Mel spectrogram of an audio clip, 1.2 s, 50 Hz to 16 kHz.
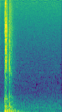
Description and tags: Light Thud 3
Recorded on a Tascam DR-100 using a Rode NTG2 shotgun mic.
Versatile light thud for subtle sound effects.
